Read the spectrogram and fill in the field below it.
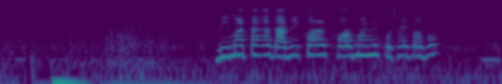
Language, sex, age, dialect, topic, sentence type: Bengali, female, 36-40, Rajbangshi, banking, question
